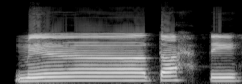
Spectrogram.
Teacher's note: من تحت، من تحت، یہاں پر بھی اخفا، من تحت، یعنی غنے کی ہی ایک قسم اخفا ہے، نون کی آواز کو کلیئر نہیں کرنا بلکہ چھپانا ہے.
